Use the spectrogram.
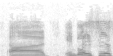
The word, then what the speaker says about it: Iglesias: Okay, and Georgia's Mohamed Mascoy, is that how you pronounce it? Mascoy, yeah, right? Yeah. And over at Oklahoma, Iglesias, is that it?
